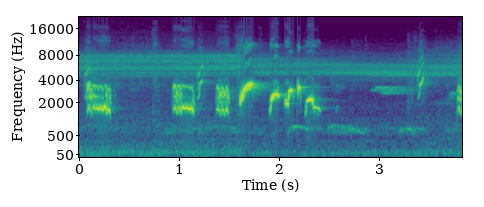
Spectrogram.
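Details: Red-whiskered bulbul delivering fighting song to rouse rivals into competitive singing: buzzy clipped notes leading into a fast string of bright, slurred whistles, then a pause and a lone note, over a continuous high whine.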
